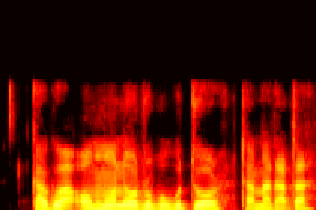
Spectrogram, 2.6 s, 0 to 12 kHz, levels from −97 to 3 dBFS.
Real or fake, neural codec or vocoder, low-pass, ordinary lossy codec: fake; codec, 16 kHz, 1 kbps, X-Codec, WavLM features, trained on Multilingual LibriSpeech; 7.2 kHz; none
